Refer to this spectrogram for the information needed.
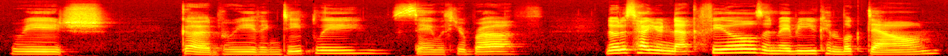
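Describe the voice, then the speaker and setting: A woman yoga instructor guiding breathing and stretches with calm, encouraging, short cues. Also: sits low. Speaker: yoga instructor leading a class.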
